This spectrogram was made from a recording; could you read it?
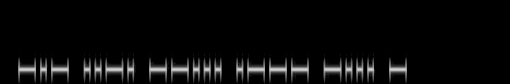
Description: Morse code, heard as a keyed tone, about 22 wpm, 700 Hz. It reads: KF7JBT
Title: USA Callsign DE Callsign 22wpm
